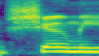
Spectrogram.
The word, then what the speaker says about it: Xiaomi: And again, Show Me is spelled Xiaomi.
